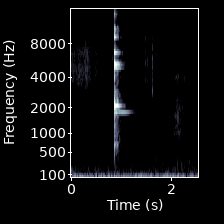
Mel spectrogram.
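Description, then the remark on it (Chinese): A single bright clink of glasses touching in a toast with red wine, with a short ringing tone that fades quickly, set against a faint low hum and no talking. “谢谢哥哥，干杯。”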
